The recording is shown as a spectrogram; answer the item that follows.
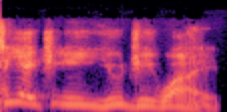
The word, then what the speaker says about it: cheugy: I don't even know how to pronounce this. It's Cheugy. Cheggy? Chugi?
